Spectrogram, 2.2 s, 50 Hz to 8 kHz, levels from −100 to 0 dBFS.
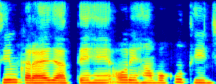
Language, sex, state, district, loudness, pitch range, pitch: Hindi, female, Uttar Pradesh, Etah, -17 LUFS, 220-235 Hz, 225 Hz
